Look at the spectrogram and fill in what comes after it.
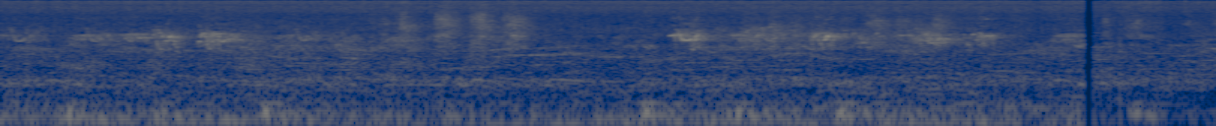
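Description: Birds chirping in many quick, short, high notes, over a steady low background rumble. The sound drops out for an instant about five and a half seconds in.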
